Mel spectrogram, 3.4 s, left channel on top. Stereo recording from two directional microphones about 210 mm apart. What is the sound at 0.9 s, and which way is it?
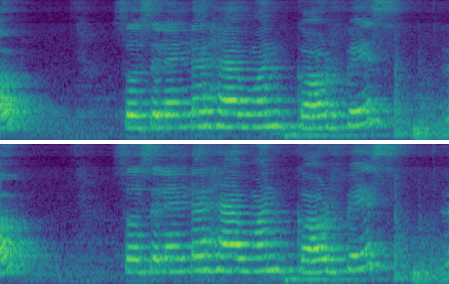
A woman's voice, 10° right (ahead or behind).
